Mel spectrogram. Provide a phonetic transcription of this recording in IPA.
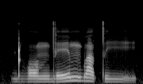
ɖʱ ɔ n d e m b a t i

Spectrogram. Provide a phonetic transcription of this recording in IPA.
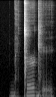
b i̤ ǀ ə˞ ɡ j ḛ

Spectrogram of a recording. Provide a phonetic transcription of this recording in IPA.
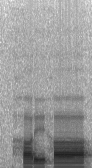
h a˨ ɾ e˨ h aː˦

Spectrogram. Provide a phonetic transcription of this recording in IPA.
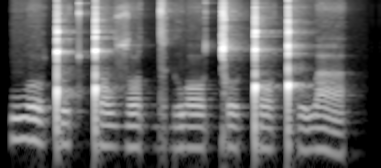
w o ǃ u t ǃ o w zˤ u t dˤ ɪ ɡ w ɔ ǀ o ǃ ɔ ǃʰ ɪ w a

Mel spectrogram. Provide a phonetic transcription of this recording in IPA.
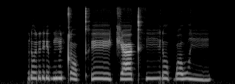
ɾ o˦ r ɪ˦ b ũ˦ t ɔ˨ kʼ eː˦˨ t͡ʃ aː˦ kʰ iː˦ ɾ o˨ ɓ ɔ˦ w iː˨

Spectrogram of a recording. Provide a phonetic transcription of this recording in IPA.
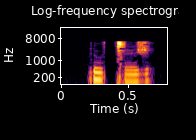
ɾ ɯ ǀ e ʒ

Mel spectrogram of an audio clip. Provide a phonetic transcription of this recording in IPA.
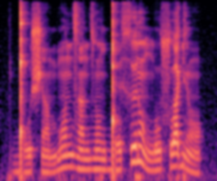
ɡ͡ǃ u˩ ʃ ɐ̃˩ m b õ˥ n z ɐ̃˧ n z ũ˧ ɡ͡ǃ e˧ x ɨ˥ ɾ ũ˩ ŋ u˧ sʷ a˥ ɡʲ õ˩

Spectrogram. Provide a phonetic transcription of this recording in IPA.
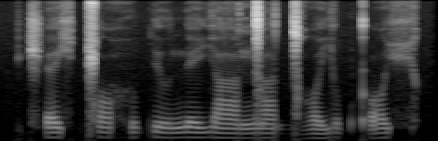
t͡ʃʼ ɛ ç ǁ ɔ h u p ɾʲ u n e j a ŋ͡ǀ a ɡ͡ǀ ɔ j ʊ p kʼ ɔ ç

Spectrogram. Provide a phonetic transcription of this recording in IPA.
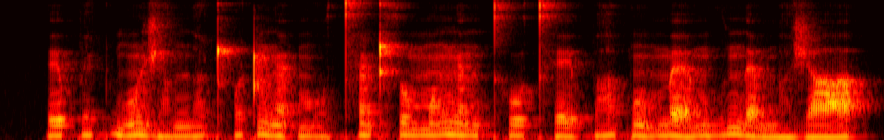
ɪ˩˧˩ p e̤˧˥ ʈ b ũ˩˧˩ ʒ a̤˩ n a̤˩˧˩ ʈ ʔ ɔ̤˧ ʈ ŋ ɛ̃˩ ʔ m ɔ̤˩ t̪ʰ ɛ̃˧˥ ʈ θ u˧ m õ˧˥ ŋ ɛ̃˧ n t̪ʰ u˧ t̪ʰ e˩ p a̤˧˥˧ p ũ˧˩˧ m ɛ˧˩˧ m ṳ˧˥˧ n ɛ˩ m a̤˩ ʒ a˧˩˧

